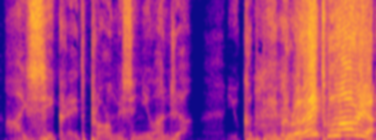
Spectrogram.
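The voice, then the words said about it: Put-on Japanese accent, calm old man. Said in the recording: “Japanese accent... I can do old, wise Japanese man... That's my impression of an old Japanese man... They'll start off very calm”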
